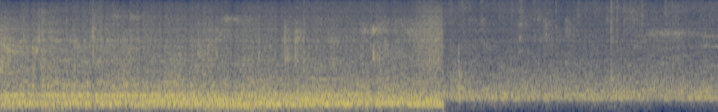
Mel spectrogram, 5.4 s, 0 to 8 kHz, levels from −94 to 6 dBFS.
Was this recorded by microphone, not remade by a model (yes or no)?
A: no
